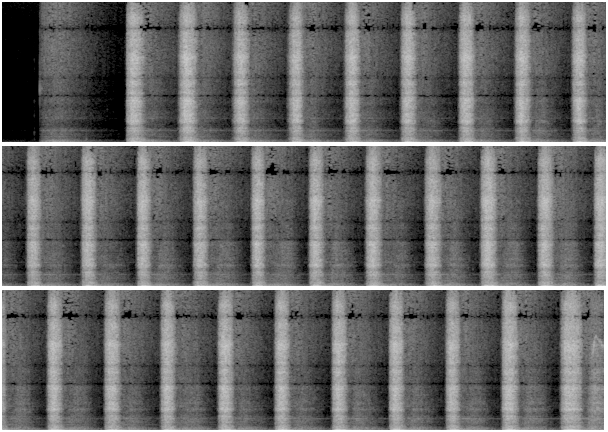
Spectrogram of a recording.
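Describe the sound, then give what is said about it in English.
Breathing in through the nose and out through the mouth during a guided pre-race pranayama session: many rapid, evenly spaced breaths in a steady rhythm, each a sharp burst, continuing alone without talk. “Cleansing breath in through the nose. Easy breath out through the mouth.”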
